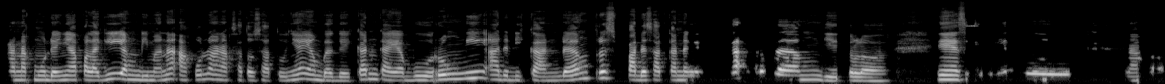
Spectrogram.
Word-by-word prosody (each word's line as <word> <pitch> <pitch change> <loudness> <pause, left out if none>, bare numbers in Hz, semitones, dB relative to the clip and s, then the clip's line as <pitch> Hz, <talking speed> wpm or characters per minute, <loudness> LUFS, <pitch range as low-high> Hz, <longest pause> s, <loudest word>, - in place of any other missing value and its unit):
Anak 200 0 -2
mudanya 205 0 +1
apalagi 210 +6 +2
yang 220 -2 0
di - - -2
mana 215 +6 -2
aku 205 +1 -6
tuh - - -4
anak 205 -2 -3
satu-satunya 195 +1 -6
yang 230 -2 0
bagaikan 175 +6 -2
kayak 190 -3 0
burung 200 +4 +2
nih 290 +2 +3
ada 215 -2 -1
di 195 - -8
kandang, 200 +3 +1
terus 295 0 +4 0.2
pada 210 -1 +2
saat 205 0 -3
kandangnya 200 -1 -1
dibuka 285 - +1 0.2
terbang 230 -8 +4 0.2
gitu 170 +1 -2
loh. 165 -1 +2 0.6
Iya 220 0 +7
seperti 475 - -16
itu. 330 +11 -8 1.0
Nah, 180 0 -5
kalau 370 0 -14
205 Hz, 160 wpm, -22 LUFS, 195-235 Hz, 1.0 s, Iya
